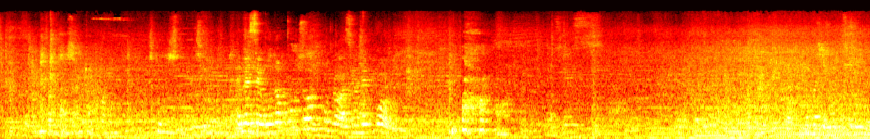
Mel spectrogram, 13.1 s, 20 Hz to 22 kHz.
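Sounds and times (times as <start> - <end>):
murmur of voices: 0.0 - 13.0.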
